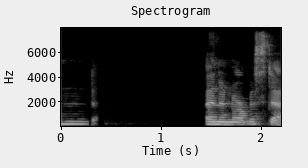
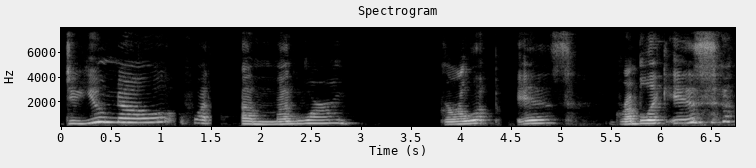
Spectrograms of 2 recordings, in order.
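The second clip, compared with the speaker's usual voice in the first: loud, slow, drawn-out menace; slow loud dramatic question; ominous reveal; 7 semitones higher, 9 dB louder, slower than usual. Acted. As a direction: savor each strange word. Principal names mysterious crime.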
